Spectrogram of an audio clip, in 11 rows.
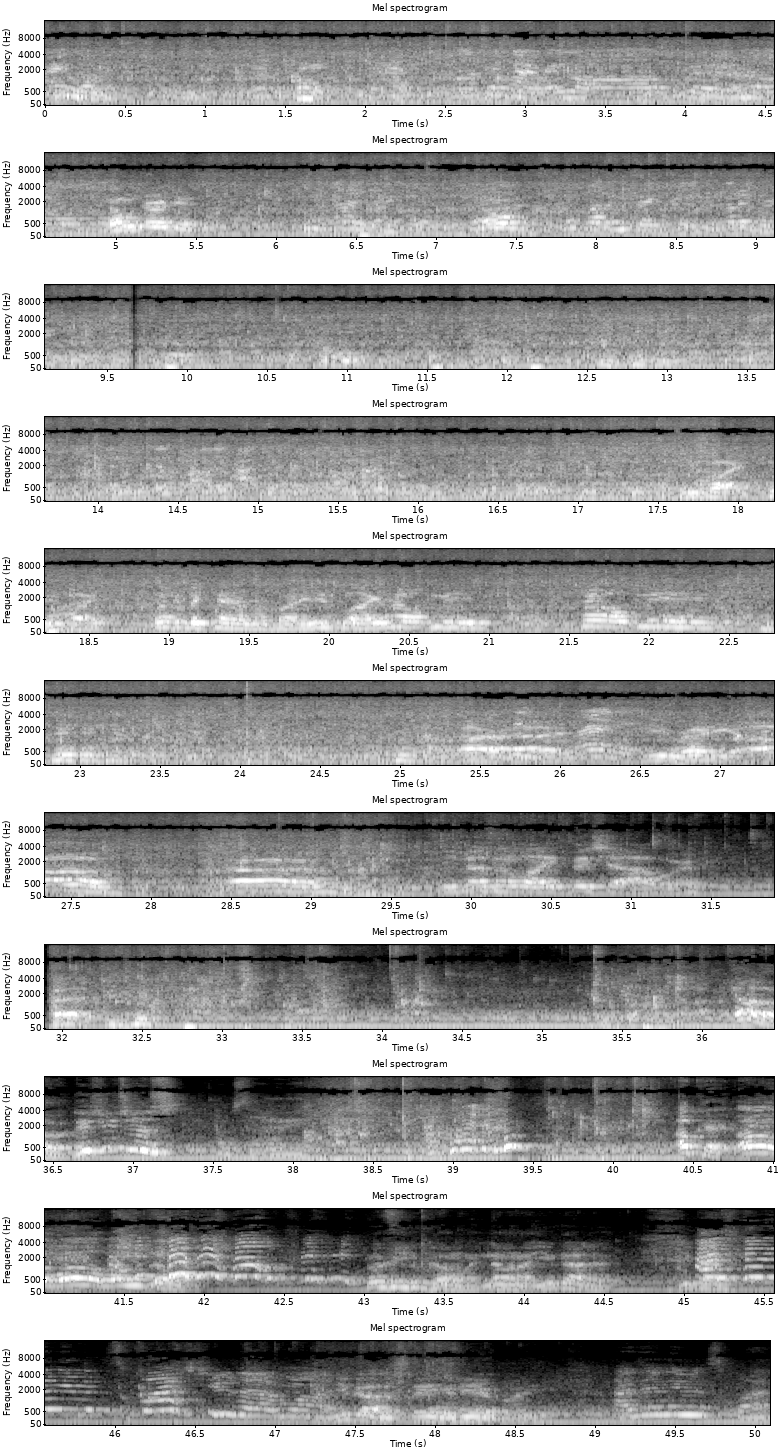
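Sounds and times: water pouring into bathtub: 0:00.0 - 0:36.6, 0:38.0 - 0:42.4, 0:47.2 - 0:49.0.

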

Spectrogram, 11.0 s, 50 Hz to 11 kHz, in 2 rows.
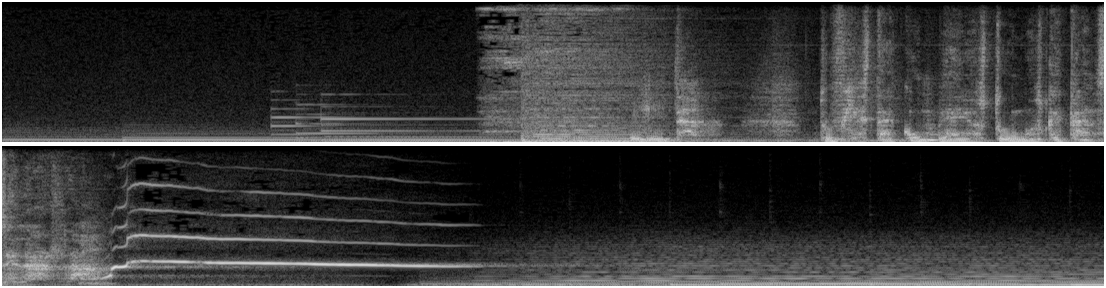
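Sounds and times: girl's high-pitched scream: 0:06.0 - 0:08.0
low music drone: 0:08.0 - 0:11.0.

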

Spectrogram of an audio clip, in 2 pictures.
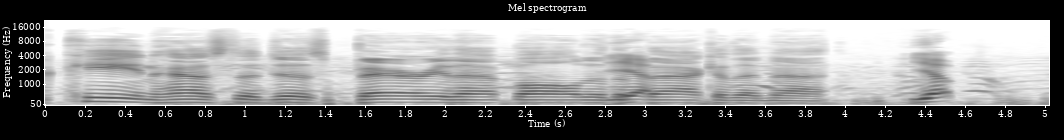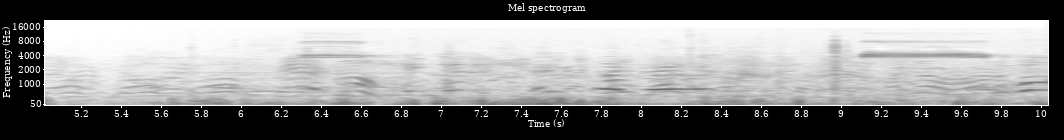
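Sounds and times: players calling out: 0:05.0 - 0:07.0
referee whistle blast: 0:06.3 - 0:06.7, 0:09.1 - 0:09.9.

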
